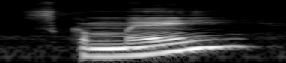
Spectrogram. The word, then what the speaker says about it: SKMEI: tangan keluaran dari skmei skmei bacanya skemai skmei Mungkin ada yang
